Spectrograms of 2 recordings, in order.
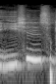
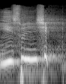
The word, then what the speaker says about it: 이신숙: 주신 우리 회장님이 와 제가 이름이 이신숙 이거든요 이신숙 발음 어렵죠 그래서 제 이름을 제대로 발음한 거를 처음 봤어요 거의 제 발음은 이순식 뭐 이순신 이렇게 반 발음을 하거든요 근데 우리 회장님이 제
